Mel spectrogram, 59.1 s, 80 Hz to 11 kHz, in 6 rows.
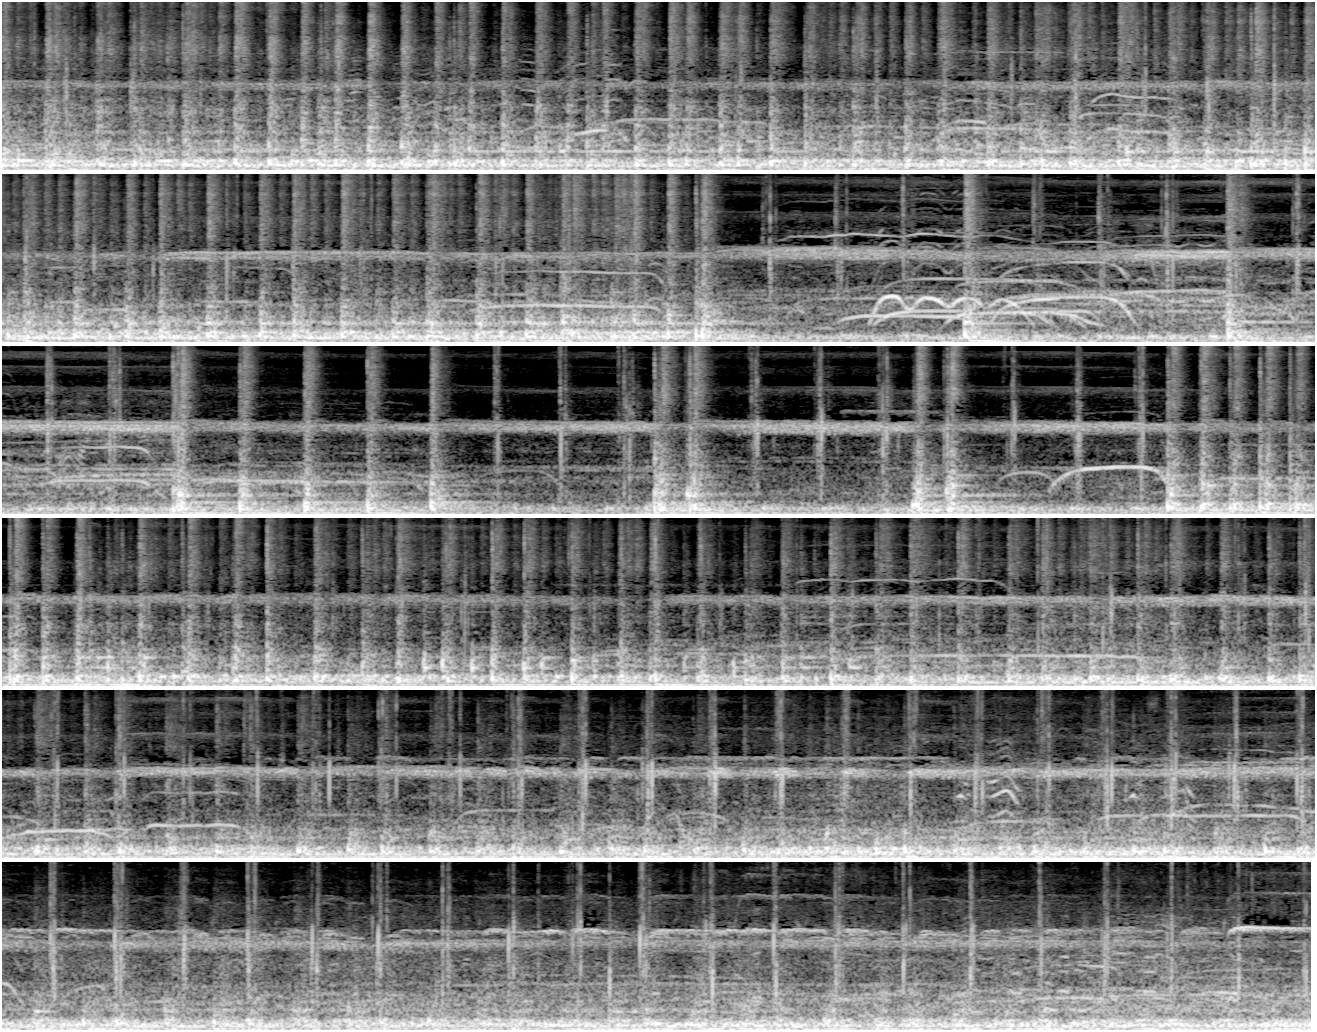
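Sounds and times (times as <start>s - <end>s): marching drums playing: 0.0s - 59.0s.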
